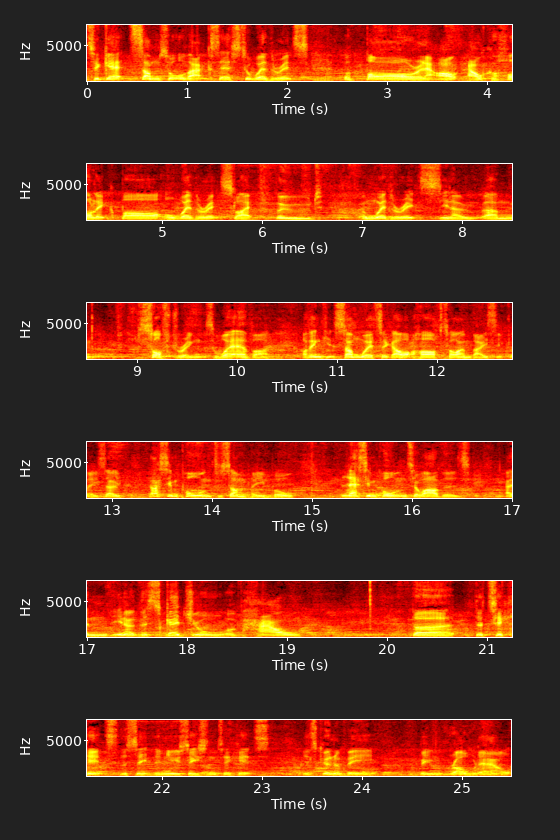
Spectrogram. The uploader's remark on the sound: Barnsley pre-match podcast from the pub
